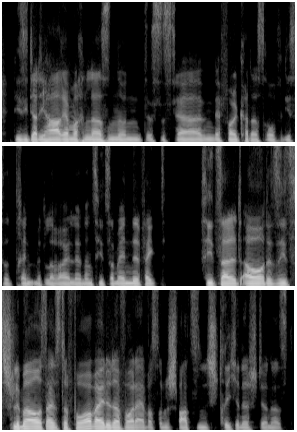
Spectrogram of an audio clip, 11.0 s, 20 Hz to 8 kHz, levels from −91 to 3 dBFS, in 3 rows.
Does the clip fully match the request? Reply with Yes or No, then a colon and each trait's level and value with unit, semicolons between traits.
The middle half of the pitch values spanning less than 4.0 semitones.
Yes: average, 2.8 semitones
